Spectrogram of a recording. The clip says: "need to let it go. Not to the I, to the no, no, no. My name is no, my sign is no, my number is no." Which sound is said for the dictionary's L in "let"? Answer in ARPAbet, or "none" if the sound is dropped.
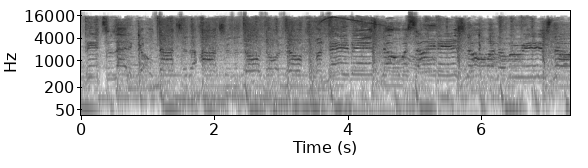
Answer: L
